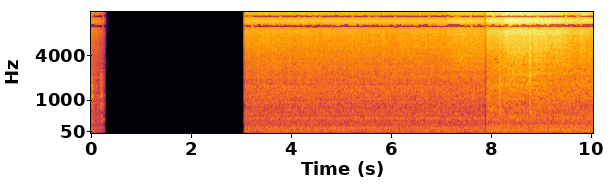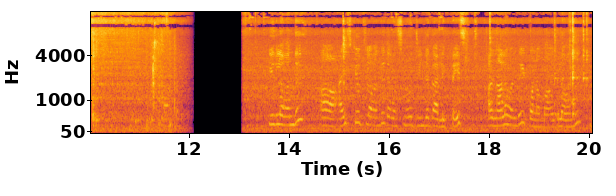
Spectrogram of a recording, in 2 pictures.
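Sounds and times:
spices sizzling in hot oil: 3.1s - 11.2s.

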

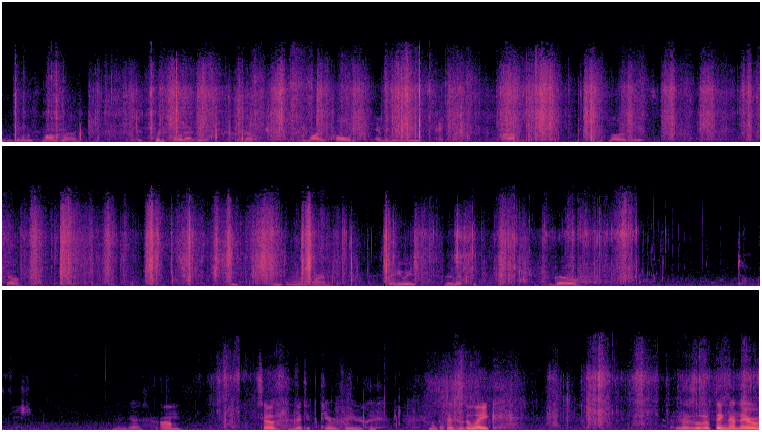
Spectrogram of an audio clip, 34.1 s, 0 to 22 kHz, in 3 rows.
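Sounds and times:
person speaking: 0.0s - 20.3s, 26.6s - 28.5s, 29.1s - 30.4s, 32.8s - 34.0s
footsteps crunching through dry leaves: 0.1s - 21.2s, 25.8s - 27.1s, 29.2s - 34.0s.

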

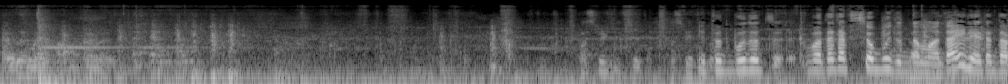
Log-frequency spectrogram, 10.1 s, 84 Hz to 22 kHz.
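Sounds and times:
knocks and footsteps: 0.0s - 10.0s.

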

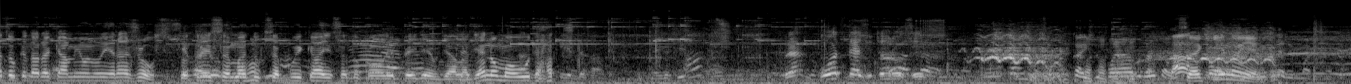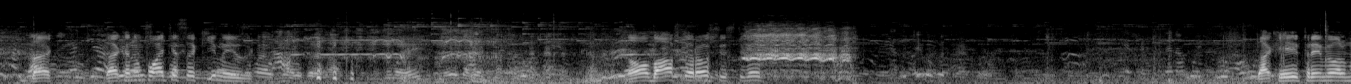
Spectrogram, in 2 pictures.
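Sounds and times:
horse whinnying: 9.7s - 10.7s, 11.7s - 13.4s, 16.7s - 17.7s, 20.9s - 22.1s.

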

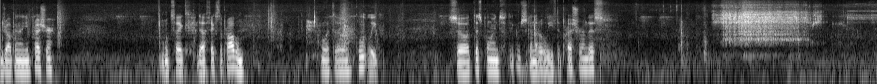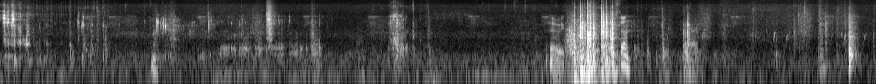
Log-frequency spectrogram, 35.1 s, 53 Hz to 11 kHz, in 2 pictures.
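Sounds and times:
pressure release hiss: 14.2s - 17.6s.

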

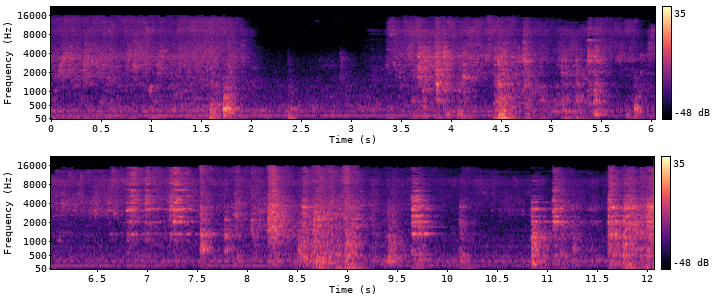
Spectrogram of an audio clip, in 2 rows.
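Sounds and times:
dishes and cutlery clattering: 3.6s - 5.6s, 6.7s - 12.0s.

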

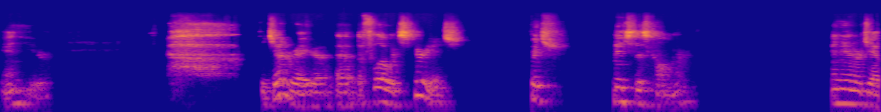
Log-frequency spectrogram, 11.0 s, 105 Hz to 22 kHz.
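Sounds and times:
person breathing loudly: 2.1s - 3.1s.

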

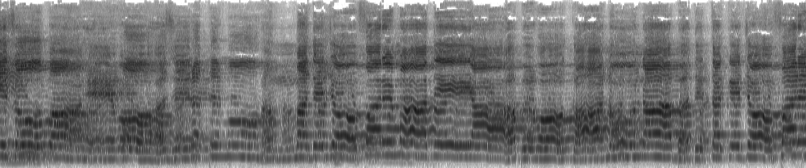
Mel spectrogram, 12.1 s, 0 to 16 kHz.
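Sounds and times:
person singing devotional song: 0.0s - 12.0s.

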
